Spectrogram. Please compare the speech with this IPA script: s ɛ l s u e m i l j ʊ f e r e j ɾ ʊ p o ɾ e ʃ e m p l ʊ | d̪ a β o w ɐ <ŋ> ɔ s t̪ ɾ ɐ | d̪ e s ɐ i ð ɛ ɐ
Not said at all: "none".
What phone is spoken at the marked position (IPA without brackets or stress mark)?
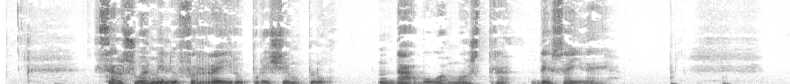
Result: m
